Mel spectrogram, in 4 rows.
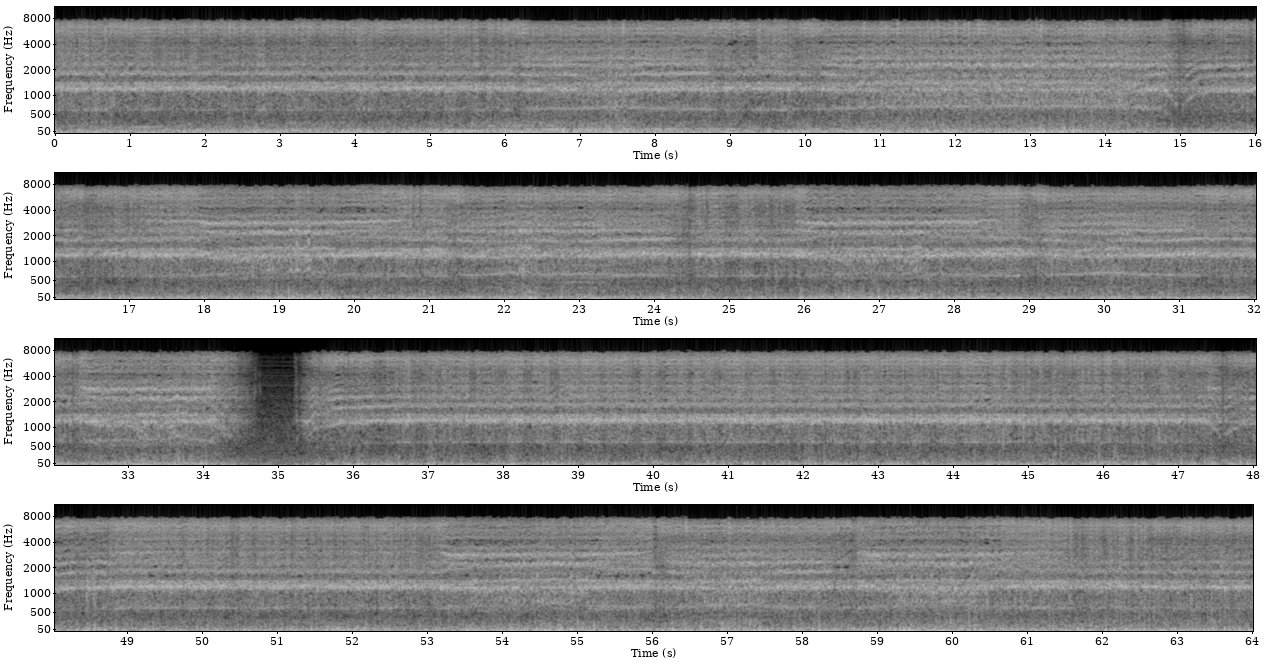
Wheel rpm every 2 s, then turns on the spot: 160, 160, 160, 160, 160, 160, 160, 140, 160, 160, 160, 160, 160, 160, 160, 160, 160, 60, 160, 160, 160, 160, 160, 150, 160, 160, 160, 160, 160, 160, 160, 160.
none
